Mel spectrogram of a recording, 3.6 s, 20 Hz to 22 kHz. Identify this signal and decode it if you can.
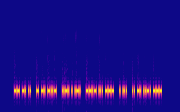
Morse code, heard as a keyed tone, about 78 wpm, 700 Hz. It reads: MNI TNX FER QSO ES INFO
